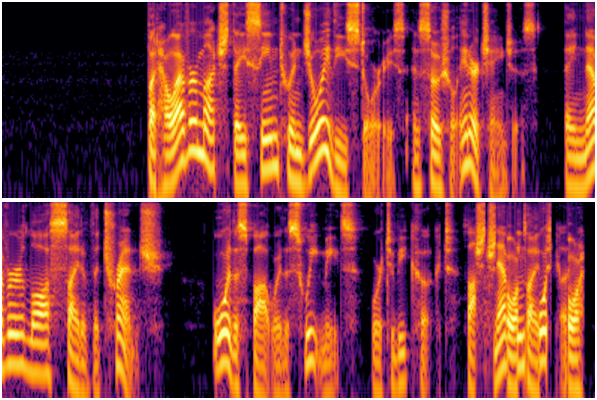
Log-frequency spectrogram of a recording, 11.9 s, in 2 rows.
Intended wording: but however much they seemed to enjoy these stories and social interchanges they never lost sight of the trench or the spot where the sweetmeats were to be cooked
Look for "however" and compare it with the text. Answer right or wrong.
right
